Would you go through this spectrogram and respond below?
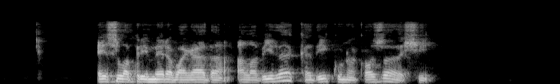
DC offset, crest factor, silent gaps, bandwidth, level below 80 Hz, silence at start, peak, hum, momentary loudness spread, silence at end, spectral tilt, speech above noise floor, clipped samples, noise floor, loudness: under 0.1%; 16 dB; none; 8 kHz; -52 dBFS; 1 s; -2 dBFS; none; 8 LU; 1.3 s; -6 dB/octave; 65 dB; under 0.1%; -79 dBFS; -15 LUFS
